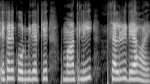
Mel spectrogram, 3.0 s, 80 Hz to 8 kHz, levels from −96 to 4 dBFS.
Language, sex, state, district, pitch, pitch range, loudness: Bengali, female, Jharkhand, Jamtara, 265 Hz, 255-280 Hz, -16 LUFS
